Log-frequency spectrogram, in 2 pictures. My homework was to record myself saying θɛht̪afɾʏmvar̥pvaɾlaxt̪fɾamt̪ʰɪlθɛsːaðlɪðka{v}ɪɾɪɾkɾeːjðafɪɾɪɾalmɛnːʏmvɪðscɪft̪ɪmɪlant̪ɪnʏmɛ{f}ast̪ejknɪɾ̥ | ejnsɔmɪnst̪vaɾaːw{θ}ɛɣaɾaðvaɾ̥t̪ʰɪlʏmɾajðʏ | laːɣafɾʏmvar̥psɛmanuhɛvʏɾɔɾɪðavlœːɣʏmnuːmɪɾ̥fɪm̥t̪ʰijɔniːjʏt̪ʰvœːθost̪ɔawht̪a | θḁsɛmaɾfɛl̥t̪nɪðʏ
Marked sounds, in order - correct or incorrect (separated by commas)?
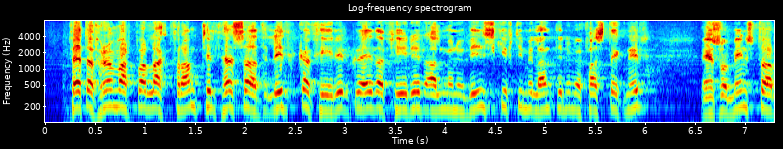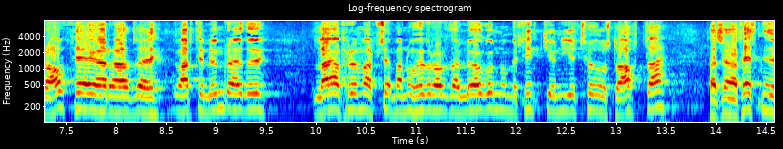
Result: incorrect, correct, correct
